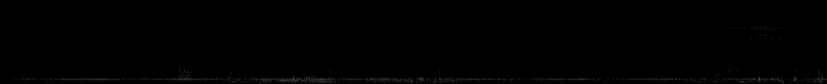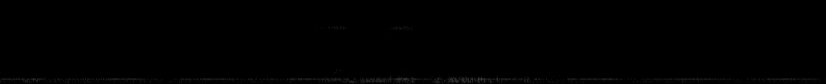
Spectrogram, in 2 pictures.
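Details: Bulldog snoring: soft, irregular snorting breaths with faint rattles over a steady background hum.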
